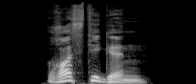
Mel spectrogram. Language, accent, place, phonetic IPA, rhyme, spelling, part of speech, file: German, Germany, Berlin, [ˈʁɔstɪɡn̩], -ɔstɪɡn̩, rostigen, adjective, De-rostigen.ogg
- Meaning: inflection of rostig: 1. strong genitive masculine/neuter singular 2. weak/mixed genitive/dative all-gender singular 3. strong/weak/mixed accusative masculine singular 4. strong dative plural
